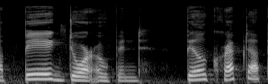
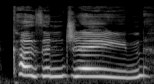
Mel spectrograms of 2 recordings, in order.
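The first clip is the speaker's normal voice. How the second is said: much higher, louder and slow; the name bursts out in alarm; alarmed realisation; 10 semitones higher, 5 dB louder, much slower than usual. A narrator's reading. Bill realising his cousin is captive, slow alarmed cry.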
